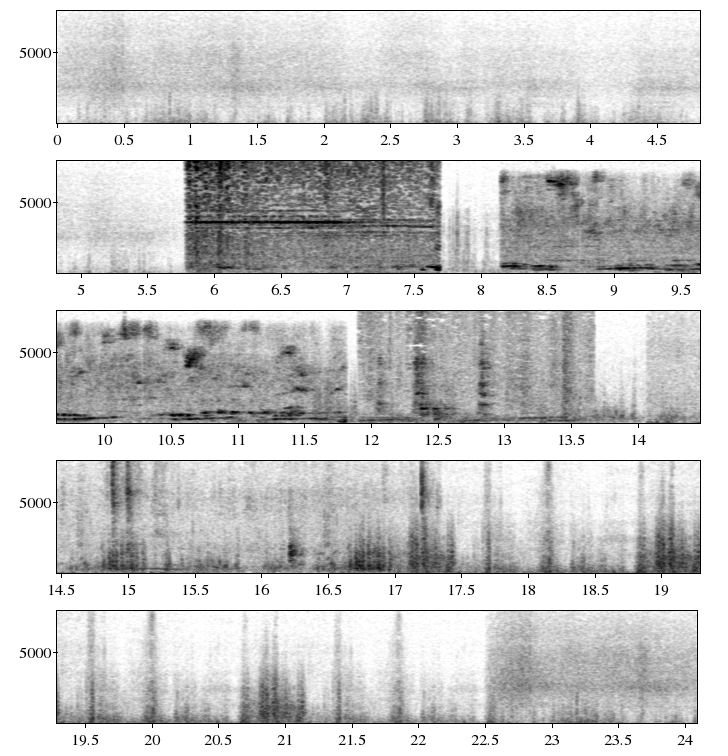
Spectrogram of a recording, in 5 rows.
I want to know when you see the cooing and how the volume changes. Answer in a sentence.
The cooing can be heard from 5.8 to 17.4 s, getting quieter.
